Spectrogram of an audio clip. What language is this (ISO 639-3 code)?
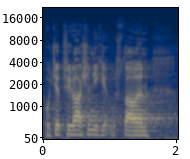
ces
